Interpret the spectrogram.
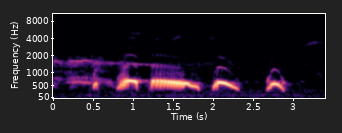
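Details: Spotted dove in the deep 'thổ đặc' voice style, calling as a decoy to stir wild doves: a short low note, a rounded coo, a long vibrating pulsed coo, then two clean, arched, falling coos.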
